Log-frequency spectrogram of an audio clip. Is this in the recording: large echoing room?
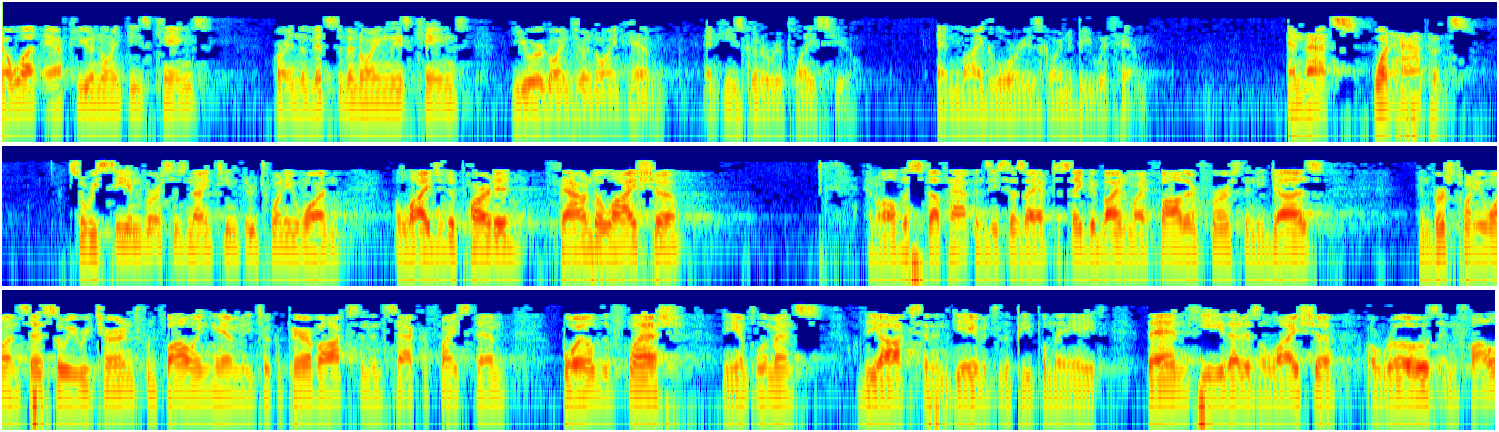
yes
